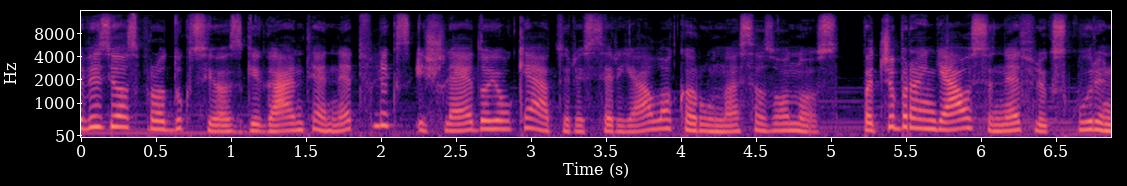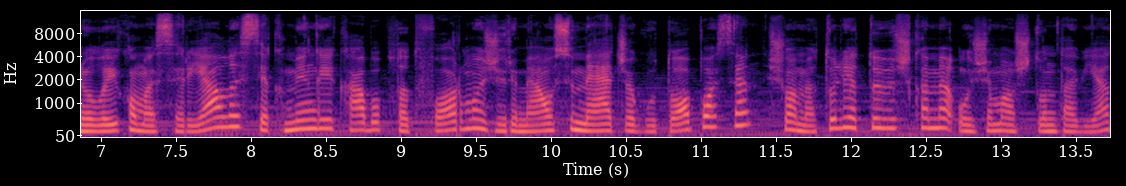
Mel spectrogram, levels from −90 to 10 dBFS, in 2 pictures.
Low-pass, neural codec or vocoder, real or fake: 14.4 kHz; none; real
